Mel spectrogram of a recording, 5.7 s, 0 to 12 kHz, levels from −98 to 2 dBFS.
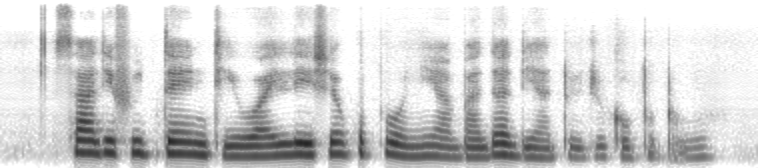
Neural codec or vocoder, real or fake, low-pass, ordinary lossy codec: codec, 24 kHz, 0.5 kbps, DualCodec; fake; 10.8 kHz; none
